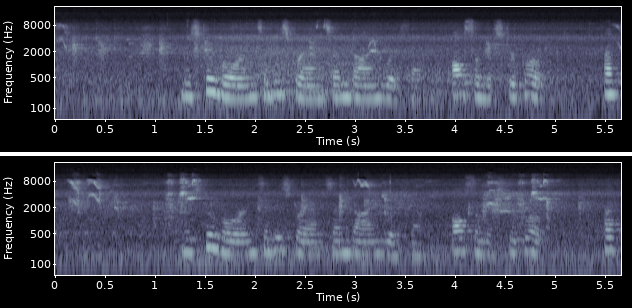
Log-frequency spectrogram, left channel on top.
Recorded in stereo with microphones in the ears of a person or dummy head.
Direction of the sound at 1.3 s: 35° left (ahead or behind).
